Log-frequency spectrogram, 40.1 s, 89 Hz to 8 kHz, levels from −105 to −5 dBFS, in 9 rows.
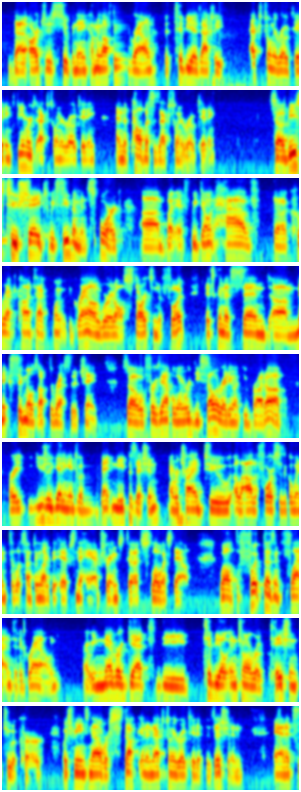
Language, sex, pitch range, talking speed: English, male, 105-120 Hz, 200 wpm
